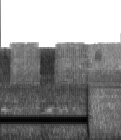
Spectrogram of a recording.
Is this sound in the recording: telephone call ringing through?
yes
